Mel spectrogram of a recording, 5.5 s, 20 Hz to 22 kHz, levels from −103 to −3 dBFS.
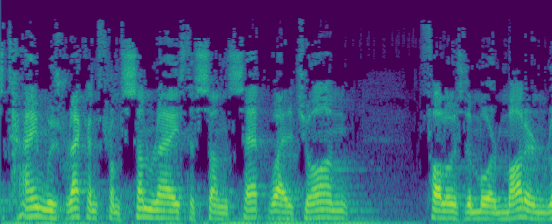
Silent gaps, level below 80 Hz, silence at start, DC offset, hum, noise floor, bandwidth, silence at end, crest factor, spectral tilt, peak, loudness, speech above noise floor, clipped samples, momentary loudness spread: none; -42 dBFS; 0 s; under 0.1%; none; -45 dBFS; 15 kHz; 0 s; 18 dB; -5.5 dB/octave; -6 dBFS; -23 LUFS; 22 dB; under 0.1%; 6 LU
